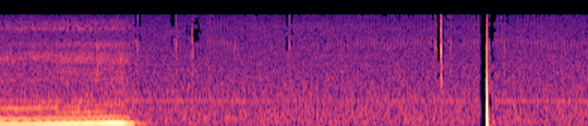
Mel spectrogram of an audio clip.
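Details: Sleeping Boxer named Axle ending a snore with a low droning breath that fades after half a second, followed by quiet room hum and a sharp click.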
